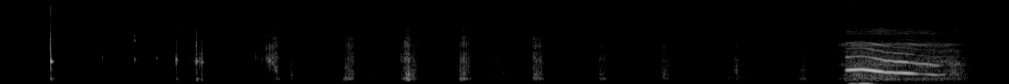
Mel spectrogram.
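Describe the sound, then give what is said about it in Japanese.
Pocky chocolate biscuit sticks are bitten and chewed, giving many sharp, dry crunches at an irregular pace that grow softer over time. A brief voiced murmur follows at the end. “たくさんポッキー食べてあやからないと。ってことで、はい、どうぞ。一緒に食べよう。せーの。”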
